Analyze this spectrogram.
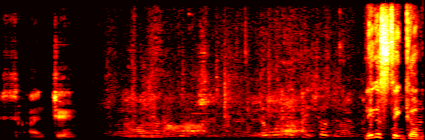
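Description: A crowd of people talk over each other nearby.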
